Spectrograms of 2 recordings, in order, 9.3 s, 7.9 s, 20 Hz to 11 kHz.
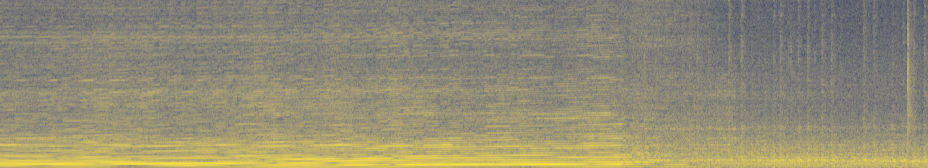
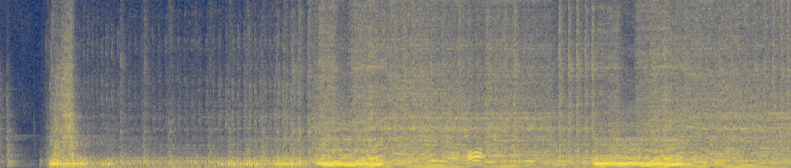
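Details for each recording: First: Herkules Prior K50 moped, 50S two-stroke engine, 5-speed, original displacement, 17 carburettor, resonance (tuning) exhaust, tuned from 4.5 to 7.6 PS; clean crisp wail climbing under full load without misfire, then easing off; normal full-throttle run. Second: Herkules Prior K50 moped, 50S 5-speed two-stroke at original displacement, tuned, 114 main jet, tested at full throttle: revs climb, then sag and stumble into a big hole before picking up, a lean flat spot, the jet too small as feared.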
